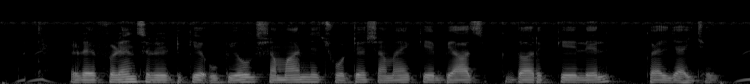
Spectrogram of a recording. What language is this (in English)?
Magahi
